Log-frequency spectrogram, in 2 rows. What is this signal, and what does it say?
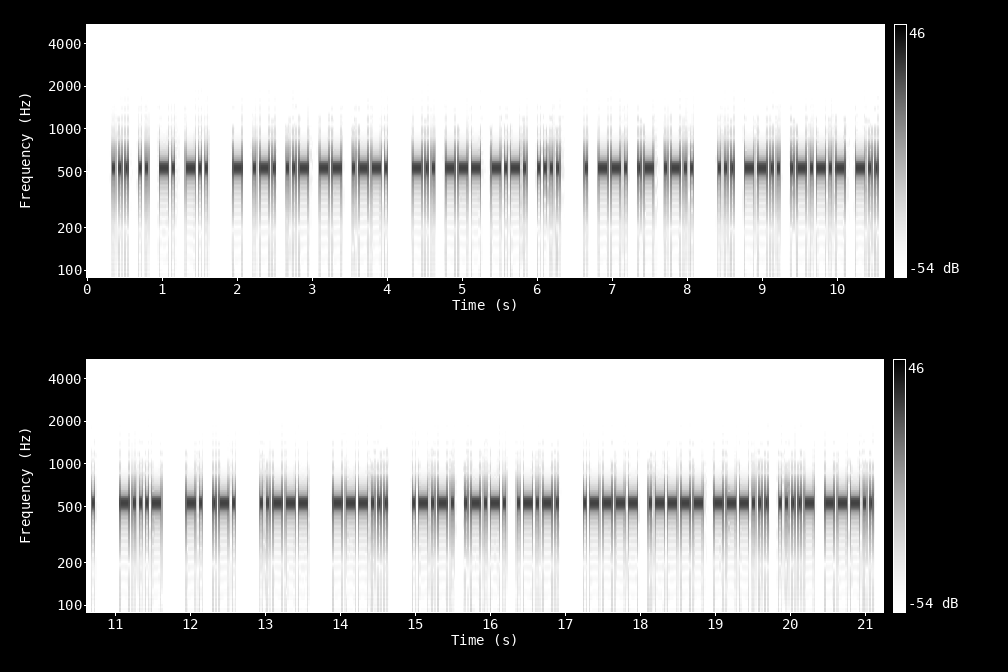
Morse code, heard as a keyed tone, about 28 wpm, 530 Hz. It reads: SIND TRUMP DOCH EGAL SZ.DE <BT> NR 2 : <AR><AR><AR> 11:48
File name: daily / 27wpm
